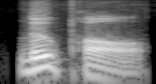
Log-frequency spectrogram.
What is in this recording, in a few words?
"loophole", American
